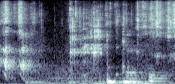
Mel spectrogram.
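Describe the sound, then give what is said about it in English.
A handful of dice clatter and rattle together in a quick burst of sharp clicks, scattering with bright, uneven knocking before settling, with no voices over it. “You got a whole bunch of dice.”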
